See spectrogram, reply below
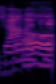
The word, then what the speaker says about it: Jonna: It's like Donna with a J. Jonna K.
